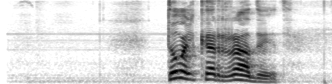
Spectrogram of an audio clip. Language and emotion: Russian, positive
